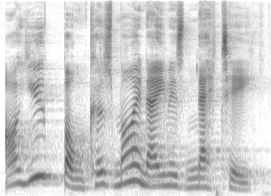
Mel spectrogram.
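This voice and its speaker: Storybook she-monster, played by a woman reader: huge, affronted, growly, swinging widely in pitch, slightly husky. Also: big pitch swings, unhurried, a little mellow. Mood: furious, insulted. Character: indignant, furious, glaring female mountain monsters.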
